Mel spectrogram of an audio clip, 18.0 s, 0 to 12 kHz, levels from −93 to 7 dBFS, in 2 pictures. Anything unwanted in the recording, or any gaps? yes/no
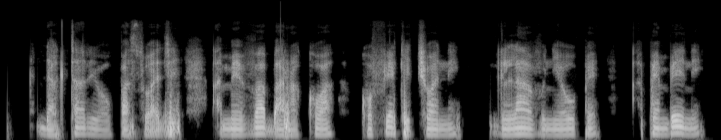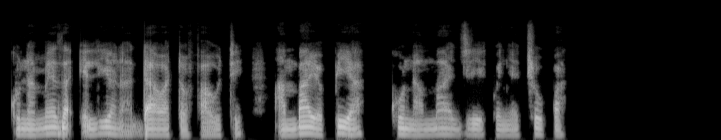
no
